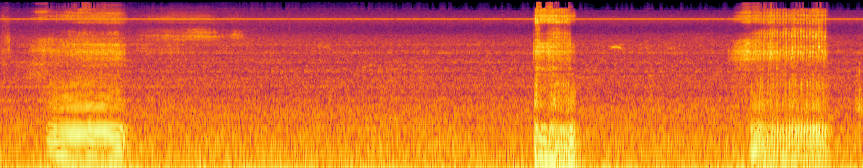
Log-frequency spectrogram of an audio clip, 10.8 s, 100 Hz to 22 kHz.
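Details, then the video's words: Bentley the bulldog puppy asleep upside down, his snoring deepening after a few months; three loud rasping snorts near 1, 7 and 10 seconds separated by quiet breathing, low hum underneath. "Bentley the Bulldog Puppy Snoring!"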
